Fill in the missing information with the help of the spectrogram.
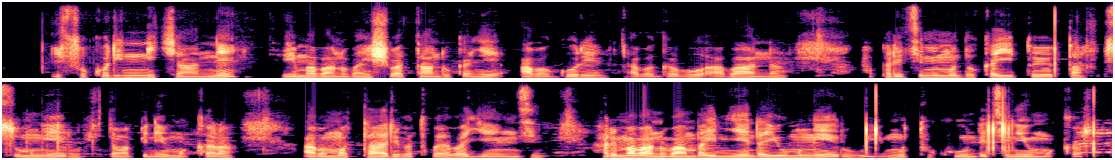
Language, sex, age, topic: Kinyarwanda, male, 18-24, finance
